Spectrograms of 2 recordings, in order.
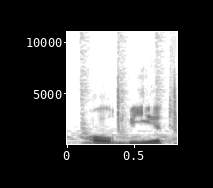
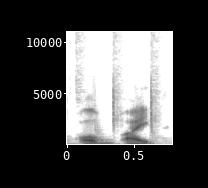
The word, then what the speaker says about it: albeit: As someone who has only seen it written, it's pronounced albeit. Wait, what? All of that, I swear. What? All of that, and I swear, if I hear him pronounce albite like it's albite one more time, I'm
